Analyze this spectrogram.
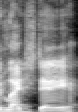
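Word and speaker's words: Leg Day: I'd gone to my first legislative day, or Ledge Day, as people in the know call it. But you spell it Leg, but pronounce it Ledge, which is always confusing to me.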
